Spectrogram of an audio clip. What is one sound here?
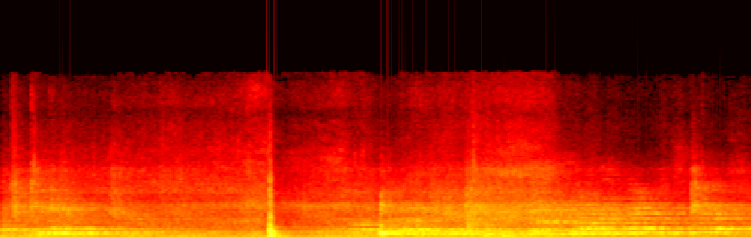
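Skates scrape across ice nearby.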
